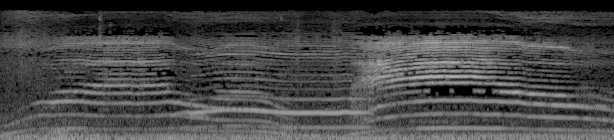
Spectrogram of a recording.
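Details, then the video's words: A real cat fight: one long, sustained yowl that wavers and bends in pitch, then surges into a louder, harsher rising cry before settling into a drawn-out moan, low rumble behind. "real cat fight with sound"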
